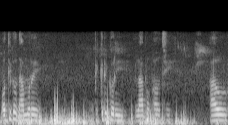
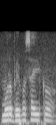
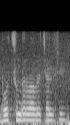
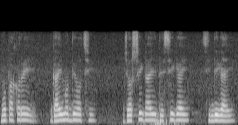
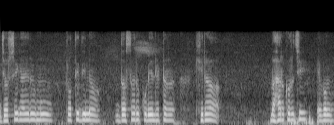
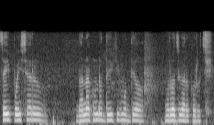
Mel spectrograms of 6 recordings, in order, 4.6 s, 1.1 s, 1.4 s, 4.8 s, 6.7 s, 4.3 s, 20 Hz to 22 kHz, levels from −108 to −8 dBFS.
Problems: constant background noise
